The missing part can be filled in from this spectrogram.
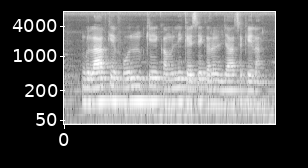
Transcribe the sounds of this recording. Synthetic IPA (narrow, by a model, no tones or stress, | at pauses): ɡʊlaːbkepʰuːlkekəmlikɛːsekəɾəld͡ʒaːsəkeːlaː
